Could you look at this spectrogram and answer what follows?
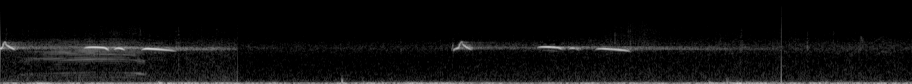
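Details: Two clear whistled phrases from a red-winged tinamou, common in the northeastern Brazilian sertão, each a few slurred notes about four seconds apart, over low rumbling background noise.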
